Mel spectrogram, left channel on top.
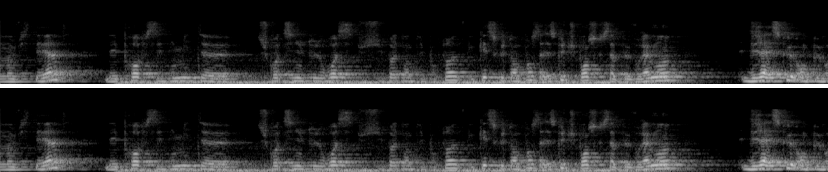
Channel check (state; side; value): identical; both; correlation 1.00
